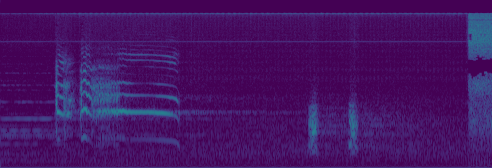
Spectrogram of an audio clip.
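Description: A rooster crows once: a long call that rises and then holds, followed by two short calls. Near the end, sausages start sizzling in a frying pan.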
